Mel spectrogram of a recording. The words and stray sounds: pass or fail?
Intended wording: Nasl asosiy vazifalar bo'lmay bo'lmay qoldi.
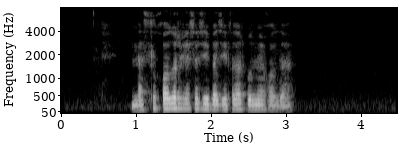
fail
